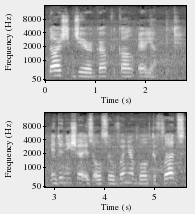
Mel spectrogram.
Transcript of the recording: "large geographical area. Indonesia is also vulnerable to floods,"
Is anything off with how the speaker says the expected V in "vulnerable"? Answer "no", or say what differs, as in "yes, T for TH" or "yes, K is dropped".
no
